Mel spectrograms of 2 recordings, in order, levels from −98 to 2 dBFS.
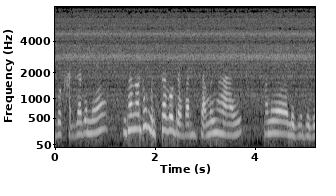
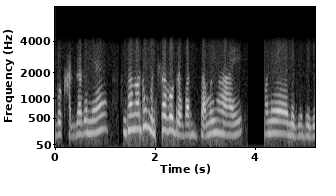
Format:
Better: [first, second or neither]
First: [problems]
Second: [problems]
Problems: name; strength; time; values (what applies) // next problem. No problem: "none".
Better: second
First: background sound (Hiss); 13 dB below the speech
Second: none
